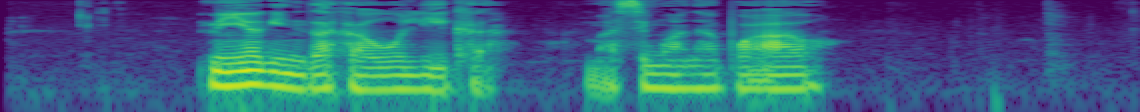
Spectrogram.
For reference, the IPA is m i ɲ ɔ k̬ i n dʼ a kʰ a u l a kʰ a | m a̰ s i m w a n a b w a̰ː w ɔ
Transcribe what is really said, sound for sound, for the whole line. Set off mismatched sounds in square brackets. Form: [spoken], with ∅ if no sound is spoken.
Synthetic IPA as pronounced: m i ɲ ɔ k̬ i n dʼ a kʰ a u l [i] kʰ a | m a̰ s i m w a n a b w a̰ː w ɔ

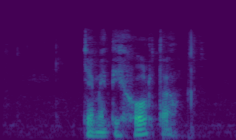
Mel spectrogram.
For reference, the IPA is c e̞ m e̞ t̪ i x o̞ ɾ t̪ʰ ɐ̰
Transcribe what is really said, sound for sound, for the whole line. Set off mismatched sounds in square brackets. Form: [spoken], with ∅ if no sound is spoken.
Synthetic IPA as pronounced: c e̞ m e̞ t̪ i x o̞ ɾ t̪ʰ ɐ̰

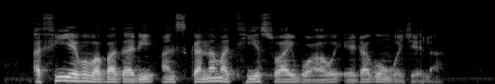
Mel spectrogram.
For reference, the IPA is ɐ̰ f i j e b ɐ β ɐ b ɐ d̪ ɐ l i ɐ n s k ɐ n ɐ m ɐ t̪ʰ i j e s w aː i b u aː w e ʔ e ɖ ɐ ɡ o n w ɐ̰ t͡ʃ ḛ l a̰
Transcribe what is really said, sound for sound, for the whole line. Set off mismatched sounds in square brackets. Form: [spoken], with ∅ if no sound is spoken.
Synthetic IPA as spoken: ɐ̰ f i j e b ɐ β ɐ b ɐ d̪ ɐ [ɾ] i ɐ n s k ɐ n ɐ m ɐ t̪ʰ i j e s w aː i b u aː w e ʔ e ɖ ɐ ɡ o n w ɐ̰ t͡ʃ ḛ l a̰

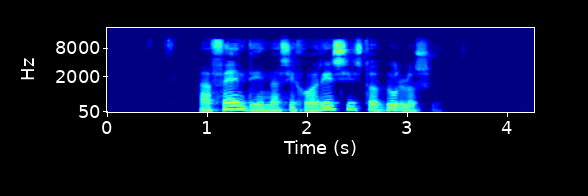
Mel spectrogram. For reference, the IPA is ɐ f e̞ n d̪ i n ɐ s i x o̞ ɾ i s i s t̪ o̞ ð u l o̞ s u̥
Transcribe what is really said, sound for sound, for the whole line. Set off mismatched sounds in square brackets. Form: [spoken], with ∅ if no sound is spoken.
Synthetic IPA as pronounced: ɐ f e̞ n d̪ i n ɐ s i x o̞ ɾ i s i s t̪ o̞ ð u l o̞ s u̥

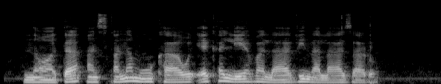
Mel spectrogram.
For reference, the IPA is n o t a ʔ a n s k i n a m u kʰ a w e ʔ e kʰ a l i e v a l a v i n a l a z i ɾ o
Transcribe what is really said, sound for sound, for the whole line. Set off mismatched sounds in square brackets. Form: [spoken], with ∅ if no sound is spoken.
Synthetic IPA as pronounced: n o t a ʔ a n s k [a] n a m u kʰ a w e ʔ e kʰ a l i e v a l a v i n a l a z [a] ɾ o

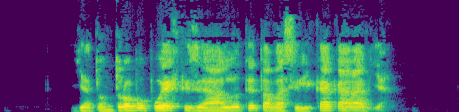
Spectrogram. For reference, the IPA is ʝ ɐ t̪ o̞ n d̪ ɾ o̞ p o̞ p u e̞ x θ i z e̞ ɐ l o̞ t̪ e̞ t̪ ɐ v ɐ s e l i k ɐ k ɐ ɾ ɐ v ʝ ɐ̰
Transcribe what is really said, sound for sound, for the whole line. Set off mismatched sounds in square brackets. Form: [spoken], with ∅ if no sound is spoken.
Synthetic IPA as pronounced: ʝ ɐ t̪ o̞ n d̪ ɾ o̞ p o̞ p u e̞ x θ i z e̞ ɐ l o̞ t̪ e̞ t̪ ɐ v ɐ s [i] l i k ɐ k ɐ ɾ ɐ v ʝ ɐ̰

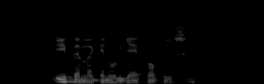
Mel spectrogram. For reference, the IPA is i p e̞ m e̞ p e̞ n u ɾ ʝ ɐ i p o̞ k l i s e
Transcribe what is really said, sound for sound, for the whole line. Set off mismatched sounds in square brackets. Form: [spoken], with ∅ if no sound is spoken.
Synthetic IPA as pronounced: i p e̞ m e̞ [c] e̞ n u ɾ ʝ ɐ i p o̞ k l i s [i]

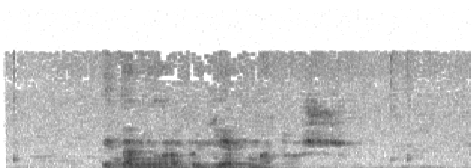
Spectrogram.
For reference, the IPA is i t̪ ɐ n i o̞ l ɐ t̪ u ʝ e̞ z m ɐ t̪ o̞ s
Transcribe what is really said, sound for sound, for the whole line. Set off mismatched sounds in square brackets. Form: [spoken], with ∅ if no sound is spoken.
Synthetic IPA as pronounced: i t̪ ɐ n i o̞ [ɾ] ɐ t̪ u ʝ e̞ [v] m ɐ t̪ o̞ s

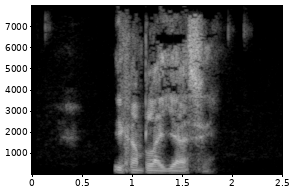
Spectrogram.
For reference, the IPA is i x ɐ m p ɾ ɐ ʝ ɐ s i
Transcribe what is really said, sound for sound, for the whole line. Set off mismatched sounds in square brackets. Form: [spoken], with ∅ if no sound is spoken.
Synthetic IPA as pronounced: i x ɐ m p [l] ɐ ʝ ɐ s i

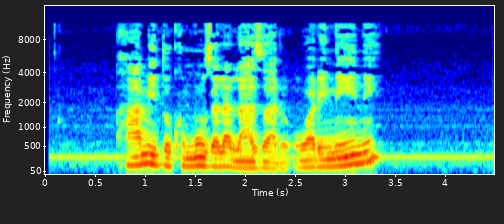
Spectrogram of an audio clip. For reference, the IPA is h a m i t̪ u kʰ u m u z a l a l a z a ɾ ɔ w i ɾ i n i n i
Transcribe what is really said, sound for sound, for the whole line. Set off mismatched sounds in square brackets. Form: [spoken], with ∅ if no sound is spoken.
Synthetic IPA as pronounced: h a m i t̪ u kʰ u m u z a l a l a z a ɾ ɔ w [a] ɾ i n i n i

